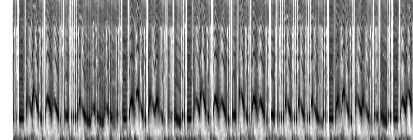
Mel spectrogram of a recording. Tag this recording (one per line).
rythms
drumloops
extreme
idm
processed
sliced
drums
experimental
hardcore
acid
breakbeat
electro
electronica
glitch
